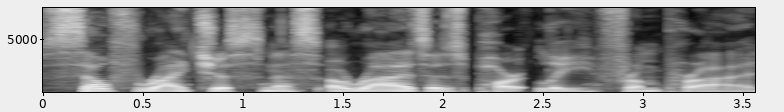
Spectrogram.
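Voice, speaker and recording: A man's plain, everyday voice, fairly low-pitched and fairly slow, in a very clean recording with a silent background and a dry, close sound with no echo. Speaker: pastor reading a historic sermon. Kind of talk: sermon reading.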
